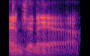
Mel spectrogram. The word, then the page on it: engineer: British English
